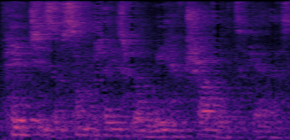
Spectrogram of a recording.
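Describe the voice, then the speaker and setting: Actor as a grieving diarist in an echoey theatre. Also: male voice, mid-range voice, quick pace, close to an everyday voice. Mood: haunted. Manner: literary, solemn, emphatic. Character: grieving, bitter male academic keeping a 1938 journal. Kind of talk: staged dramatic reading of diary entries. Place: small studio theatre, staged reading. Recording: echoey theatre, distant mic, faint noise.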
